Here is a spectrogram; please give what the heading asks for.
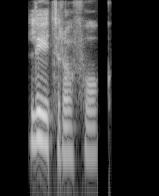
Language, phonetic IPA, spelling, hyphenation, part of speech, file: Hungarian, [ˈleːtrɒfok], létrafok, lét‧ra‧fok, noun, Hu-létrafok.ogg
- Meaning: rung (crosspiece forming a step of a ladder)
